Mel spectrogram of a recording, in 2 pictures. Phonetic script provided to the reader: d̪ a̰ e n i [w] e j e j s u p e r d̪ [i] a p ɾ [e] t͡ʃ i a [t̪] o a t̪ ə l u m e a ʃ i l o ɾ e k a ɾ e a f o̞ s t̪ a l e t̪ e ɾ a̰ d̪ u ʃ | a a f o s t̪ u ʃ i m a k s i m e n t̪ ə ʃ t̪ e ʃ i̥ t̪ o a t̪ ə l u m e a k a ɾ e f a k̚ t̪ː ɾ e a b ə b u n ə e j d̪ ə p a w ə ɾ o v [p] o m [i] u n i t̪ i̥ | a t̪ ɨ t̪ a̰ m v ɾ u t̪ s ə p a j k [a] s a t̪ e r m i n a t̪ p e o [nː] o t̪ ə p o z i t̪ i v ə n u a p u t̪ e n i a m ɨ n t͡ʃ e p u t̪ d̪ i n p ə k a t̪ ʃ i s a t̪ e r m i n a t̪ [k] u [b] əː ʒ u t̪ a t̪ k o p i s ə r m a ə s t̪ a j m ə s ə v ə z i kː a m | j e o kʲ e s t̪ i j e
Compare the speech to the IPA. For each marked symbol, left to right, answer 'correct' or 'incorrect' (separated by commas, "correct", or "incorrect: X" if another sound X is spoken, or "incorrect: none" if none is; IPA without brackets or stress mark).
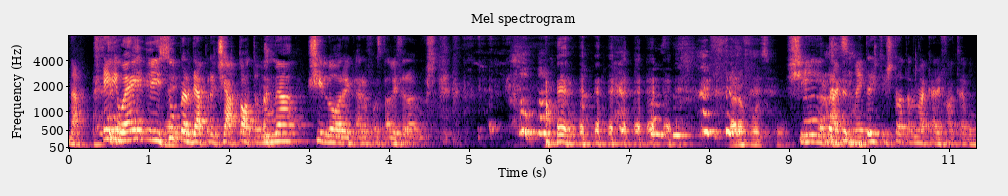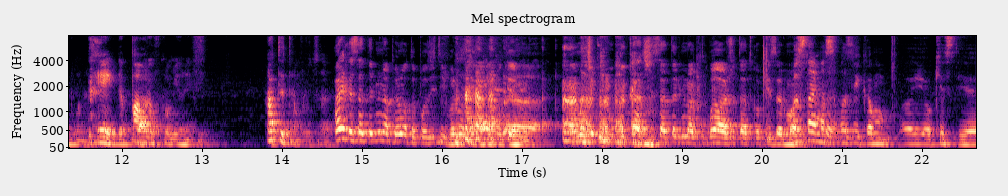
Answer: correct, incorrect: e, correct, correct, incorrect: k, incorrect: j, incorrect: ə, incorrect: n, correct, correct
